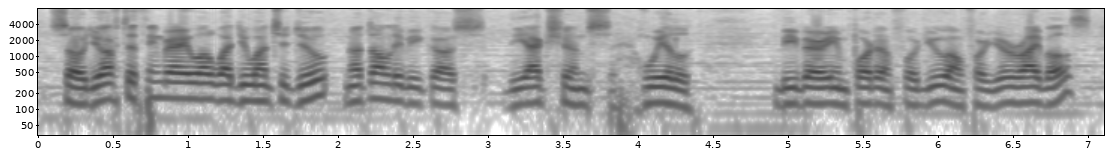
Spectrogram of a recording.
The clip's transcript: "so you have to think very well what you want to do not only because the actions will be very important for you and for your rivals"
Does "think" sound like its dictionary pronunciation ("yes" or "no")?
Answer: yes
